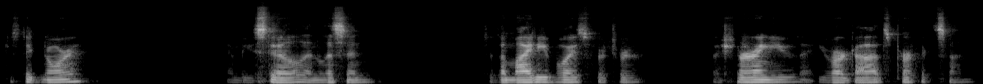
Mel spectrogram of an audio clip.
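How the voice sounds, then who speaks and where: A man's voice: lowish voice, completely flat delivery, a little slow, long pauses, low-quality recording. Man guiding a spiritual meditation. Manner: gentle prompting with rhetorical questions. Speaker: spiritual teacher leading a guided meditation.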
